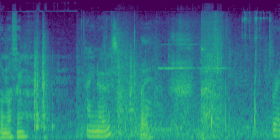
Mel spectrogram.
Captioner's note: hangs up phone; sighs nervously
